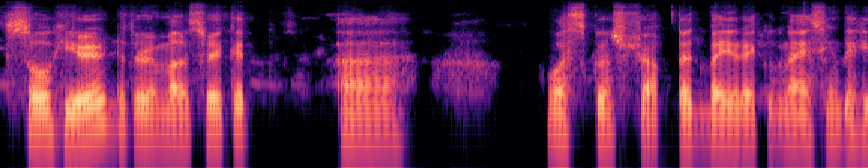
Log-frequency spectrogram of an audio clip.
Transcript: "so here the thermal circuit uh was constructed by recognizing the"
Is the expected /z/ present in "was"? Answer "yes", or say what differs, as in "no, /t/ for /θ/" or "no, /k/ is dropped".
no, /s/ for /z/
